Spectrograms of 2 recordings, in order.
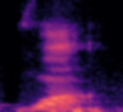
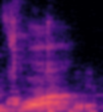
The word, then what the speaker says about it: voit: voit. Because N and T would be silent and E sound is A. Il voit.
